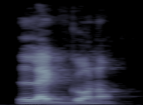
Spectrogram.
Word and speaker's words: leggono: Leggo, leggi, legge, leggiamo, senza pronunciare la I, leggete, e di nuovo, suono duro, leggono.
